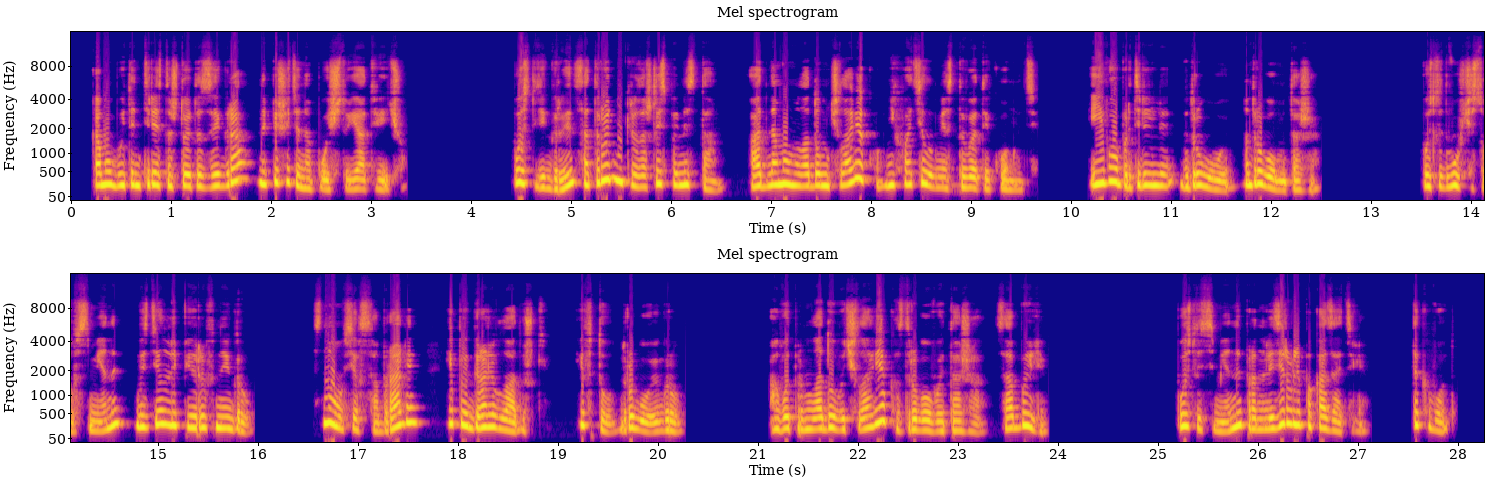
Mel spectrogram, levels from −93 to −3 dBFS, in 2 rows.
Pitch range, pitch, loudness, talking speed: 195-260 Hz, 225 Hz, -12 LUFS, 155 wpm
